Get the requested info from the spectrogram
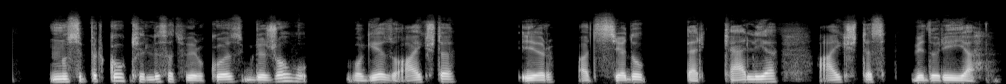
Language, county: Lithuanian, Kaunas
